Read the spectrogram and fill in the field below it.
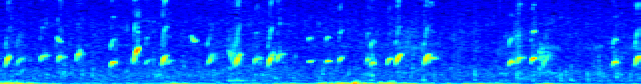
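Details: European goldfinch training song: steady stream of high chirps and tinkling notes at moderate volume over noticeable low-pitched background noise.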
